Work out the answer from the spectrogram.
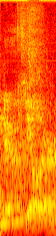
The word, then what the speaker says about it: nuclear: I still can't say nuclear right, and everyone yells. Nuclear. It's like the word clear. Nuclear. Clear.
